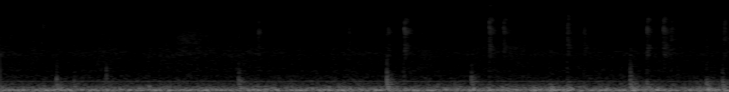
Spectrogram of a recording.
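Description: A series of soft, hollow taps against a quiet low room hum as the back is percussed; the note is normal lung resonance on both sides.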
